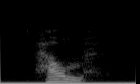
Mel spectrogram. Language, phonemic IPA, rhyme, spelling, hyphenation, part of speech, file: Dutch, /ɦɛlm/, -ɛlm, helm, helm, noun, Nl-helm.ogg
- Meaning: 1. helmet, protective headwear 2. helmet above a shield 3. marram, European beachgrass (Ammophila arenaria) 4. a tiller on a vessel's rudder 5. the handle on a pounder to crush fibers in a paper mill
